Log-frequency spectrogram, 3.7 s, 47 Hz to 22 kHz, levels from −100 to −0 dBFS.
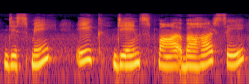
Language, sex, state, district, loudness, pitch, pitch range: Hindi, female, Maharashtra, Mumbai Suburban, -15 LUFS, 205 Hz, 190-260 Hz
